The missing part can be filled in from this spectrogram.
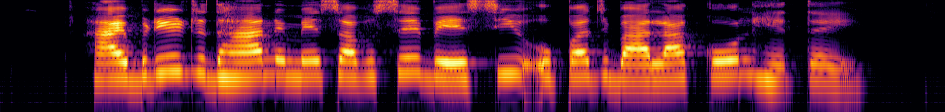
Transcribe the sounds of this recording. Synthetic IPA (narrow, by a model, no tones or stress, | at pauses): hajbɾiɖd̪ʱanmesəbsebesiupəd͡ʒbalakonɦet̪əj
